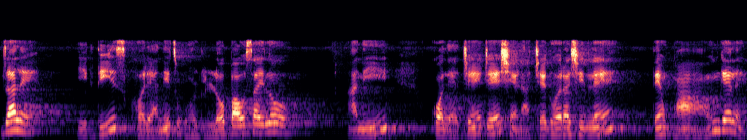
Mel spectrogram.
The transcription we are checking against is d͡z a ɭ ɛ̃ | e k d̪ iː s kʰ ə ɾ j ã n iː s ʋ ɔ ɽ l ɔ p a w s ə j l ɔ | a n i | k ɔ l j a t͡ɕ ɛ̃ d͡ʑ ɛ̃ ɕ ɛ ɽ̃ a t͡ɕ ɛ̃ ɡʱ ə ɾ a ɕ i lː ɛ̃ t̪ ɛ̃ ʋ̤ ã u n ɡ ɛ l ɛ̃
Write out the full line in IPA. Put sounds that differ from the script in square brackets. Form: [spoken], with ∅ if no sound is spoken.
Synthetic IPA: d͡z a [l] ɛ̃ | e k d̪ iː s kʰ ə ɾ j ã n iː [t͡s] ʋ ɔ ɽ l ɔ p a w s [a] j l ɔ | a n i | k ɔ l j a t͡ɕ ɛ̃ d͡ʑ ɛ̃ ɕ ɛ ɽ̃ a t͡ɕ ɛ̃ ɡʱ ə ɾ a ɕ i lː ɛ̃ t̪ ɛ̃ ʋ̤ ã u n ɡ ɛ l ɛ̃

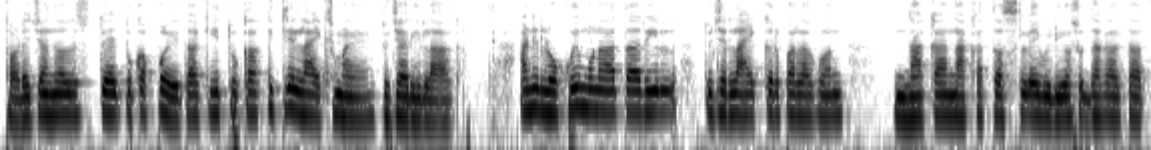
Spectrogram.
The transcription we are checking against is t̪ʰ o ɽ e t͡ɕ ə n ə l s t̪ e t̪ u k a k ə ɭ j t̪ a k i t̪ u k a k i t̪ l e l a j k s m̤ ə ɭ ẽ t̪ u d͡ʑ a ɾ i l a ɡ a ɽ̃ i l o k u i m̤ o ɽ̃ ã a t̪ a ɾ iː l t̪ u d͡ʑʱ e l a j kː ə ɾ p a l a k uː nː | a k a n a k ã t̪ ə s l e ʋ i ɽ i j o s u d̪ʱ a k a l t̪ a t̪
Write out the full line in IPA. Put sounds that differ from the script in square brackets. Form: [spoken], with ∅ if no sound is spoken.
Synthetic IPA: t̪ʰ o ɽ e t͡ɕ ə n ə l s t̪ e t̪ u k a [p] ə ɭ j t̪ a k i t̪ u k a k i t̪ l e l a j k s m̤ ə ɭ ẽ t̪ u d͡ʑ a ɾ i l a ɡ a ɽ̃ i l o k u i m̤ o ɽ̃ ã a t̪ a ɾ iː l t̪ u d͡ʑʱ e l a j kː ə ɾ p a l a [ɡ] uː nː | a k a n a k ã t̪ ə s l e ʋ i ɽ i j o s u [d̪ʱː] a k a l t̪ a t̪

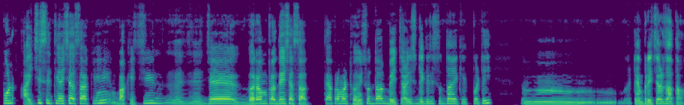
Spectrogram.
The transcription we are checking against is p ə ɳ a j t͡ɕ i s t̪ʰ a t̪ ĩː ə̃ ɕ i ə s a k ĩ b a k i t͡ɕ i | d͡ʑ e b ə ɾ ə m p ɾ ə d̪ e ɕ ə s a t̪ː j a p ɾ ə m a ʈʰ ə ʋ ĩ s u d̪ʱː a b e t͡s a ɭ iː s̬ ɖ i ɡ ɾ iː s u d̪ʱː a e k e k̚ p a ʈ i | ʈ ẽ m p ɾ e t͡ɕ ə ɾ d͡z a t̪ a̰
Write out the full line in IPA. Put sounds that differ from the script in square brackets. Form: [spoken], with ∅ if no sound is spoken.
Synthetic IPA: p ə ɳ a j t͡ɕ i s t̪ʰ [i] t̪ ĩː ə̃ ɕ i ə s a k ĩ b a k i t͡ɕ i | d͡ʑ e [ɡ] ə ɾ ə m p ɾ ə d̪ e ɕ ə s a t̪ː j a p ɾ ə m a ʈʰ ə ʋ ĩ s u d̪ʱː a b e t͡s a ɭ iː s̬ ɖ i ɡ ɾ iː s u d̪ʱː a e k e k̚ p [ə] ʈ i | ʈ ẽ m p ɾ e t͡ɕ ə ɾ d͡z a t̪ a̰

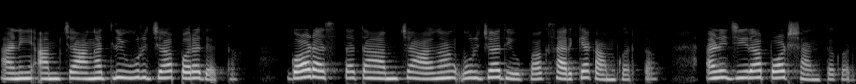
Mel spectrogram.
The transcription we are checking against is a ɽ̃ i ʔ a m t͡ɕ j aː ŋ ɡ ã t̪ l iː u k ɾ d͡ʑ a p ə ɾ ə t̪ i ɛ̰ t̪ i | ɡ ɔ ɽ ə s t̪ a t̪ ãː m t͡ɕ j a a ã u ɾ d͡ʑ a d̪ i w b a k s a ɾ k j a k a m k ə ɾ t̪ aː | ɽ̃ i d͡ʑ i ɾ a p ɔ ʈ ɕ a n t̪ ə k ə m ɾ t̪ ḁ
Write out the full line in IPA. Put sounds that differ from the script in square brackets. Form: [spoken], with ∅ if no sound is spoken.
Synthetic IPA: a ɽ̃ i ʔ a m t͡ɕ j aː ŋ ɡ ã t̪ l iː u [∅] ɾ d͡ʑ a p ə ɾ ə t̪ [j] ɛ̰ t̪ [a] | ɡ ɔ ɽ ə s t̪ a t̪ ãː m t͡ɕ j a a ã u ɾ d͡ʑ a d̪ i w [p] a k s a ɾ k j a k a m k ə ɾ t̪ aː | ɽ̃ i d͡ʑ i ɾ a p ɔ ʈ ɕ a n t̪ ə k ə [∅] ɾ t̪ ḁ

